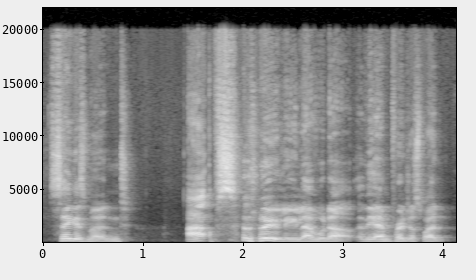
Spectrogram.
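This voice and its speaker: A man, co-hosting a casual podcast chat about books, enthusiastic and playful. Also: moderate pace. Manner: enthusiastic, lively swings of pitch, playful. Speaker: podcast co-host.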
